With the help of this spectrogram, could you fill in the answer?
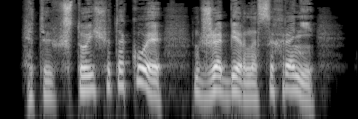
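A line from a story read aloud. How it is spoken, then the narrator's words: Breathless exhale. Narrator (Russian): выдохнула Белис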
